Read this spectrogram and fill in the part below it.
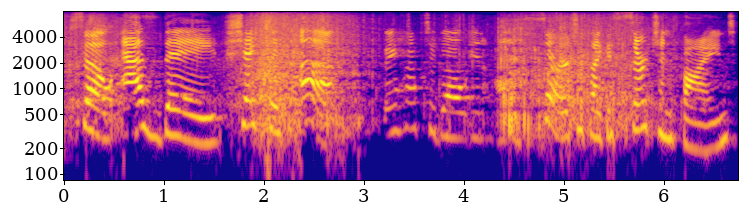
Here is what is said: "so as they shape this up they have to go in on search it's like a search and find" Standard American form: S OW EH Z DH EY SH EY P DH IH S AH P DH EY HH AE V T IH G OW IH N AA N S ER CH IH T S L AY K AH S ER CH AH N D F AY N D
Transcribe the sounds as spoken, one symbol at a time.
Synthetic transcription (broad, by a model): S OW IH Z DH EY SH EY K DH IH S AH P DH EY HH AE F T IH G OW IH N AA L S ER CH IH T S L AY K AH S ER CH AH N F AY N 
